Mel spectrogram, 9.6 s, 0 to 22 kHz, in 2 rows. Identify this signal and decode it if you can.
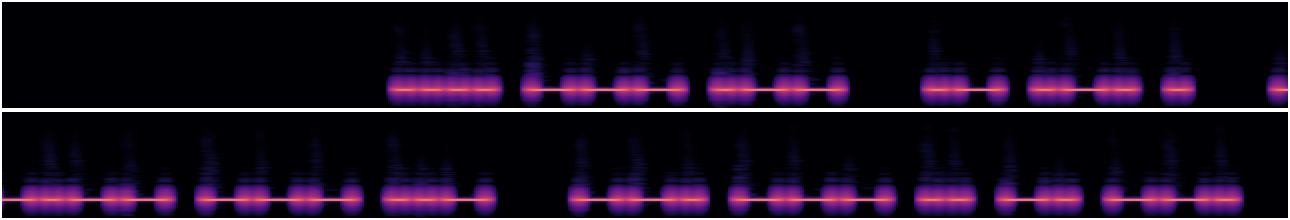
Morse code, heard as a keyed tone, about 24 wpm, 700 Hz. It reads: HOW ARE YOU GOING
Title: Speed-Racing - Sets of 5 Words 20wpm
